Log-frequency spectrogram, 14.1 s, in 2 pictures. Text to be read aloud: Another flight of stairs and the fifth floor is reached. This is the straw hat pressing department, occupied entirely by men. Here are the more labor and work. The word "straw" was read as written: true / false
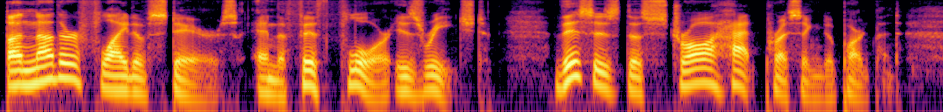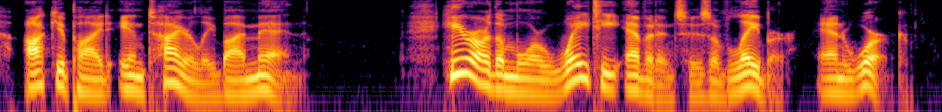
true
